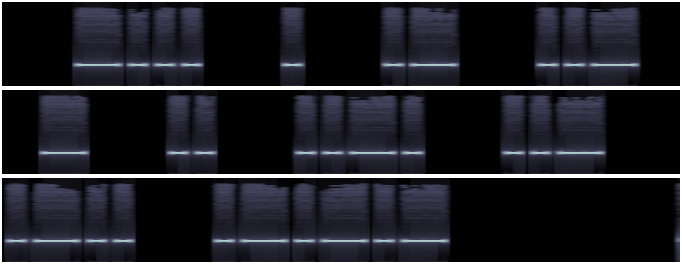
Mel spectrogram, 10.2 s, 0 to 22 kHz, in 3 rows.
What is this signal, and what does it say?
Morse code, heard as a keyed tone, about 18 wpm, spaced as for 12 wpm, 1000 Hz. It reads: BEAUTIFUL.
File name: qotdfiles / 12wpm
